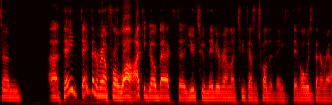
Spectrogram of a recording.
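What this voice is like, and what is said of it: Philadelphia American accent. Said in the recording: “I'm from Philadelphia, Pennsylvania, born and raised in South Philadelphia... I hope they don't mind my accent”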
